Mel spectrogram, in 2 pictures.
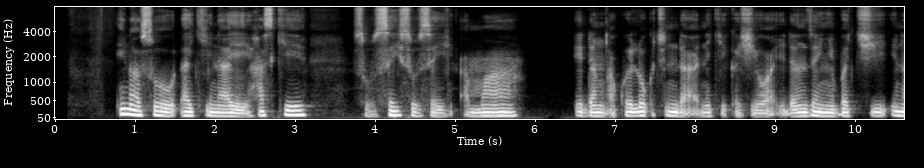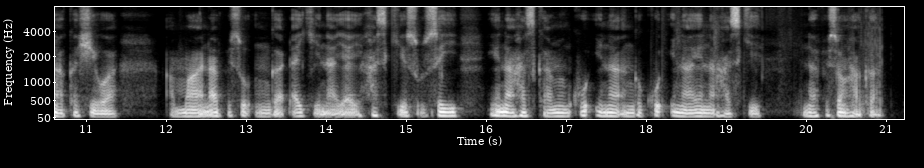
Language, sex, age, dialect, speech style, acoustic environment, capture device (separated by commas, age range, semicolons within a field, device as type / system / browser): Hausa, male, 25-34, Nigeria - Kano, excited, nature, mobile / Linux / Chrome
